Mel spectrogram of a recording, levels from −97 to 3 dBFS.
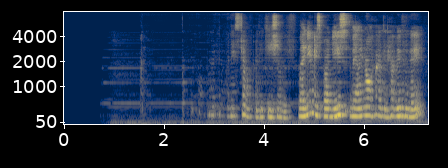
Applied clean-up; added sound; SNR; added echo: neural mask model DeepFilterNet 3.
